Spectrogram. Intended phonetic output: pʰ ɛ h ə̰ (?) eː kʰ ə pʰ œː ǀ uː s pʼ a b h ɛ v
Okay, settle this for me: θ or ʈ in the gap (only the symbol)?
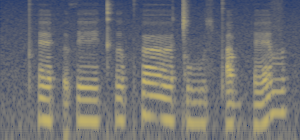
θ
